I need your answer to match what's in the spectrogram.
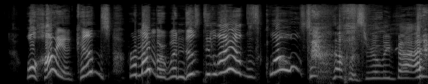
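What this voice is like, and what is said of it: Poor cartoon mouse impression. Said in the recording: “worst Mickey Mouse impression”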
